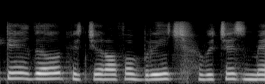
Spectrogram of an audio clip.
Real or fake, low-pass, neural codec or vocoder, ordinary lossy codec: fake; none; codec, 16 kHz, 1 kbps, FunCodec, trained on LibriTTS, 50 frames a second; none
